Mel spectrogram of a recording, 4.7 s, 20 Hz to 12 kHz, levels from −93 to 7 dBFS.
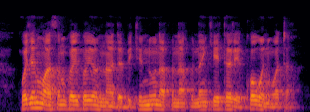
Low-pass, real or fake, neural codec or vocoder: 7.2 kHz; real; none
